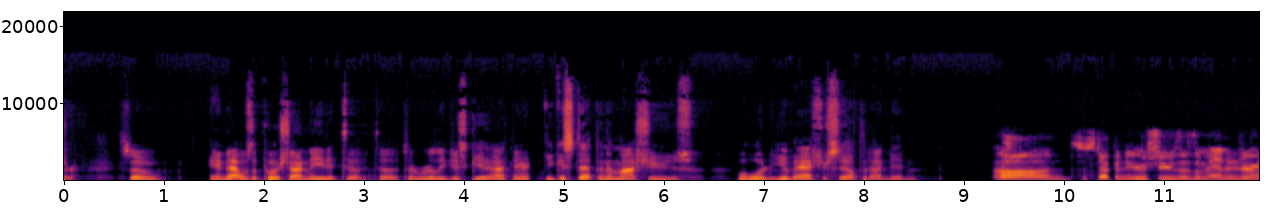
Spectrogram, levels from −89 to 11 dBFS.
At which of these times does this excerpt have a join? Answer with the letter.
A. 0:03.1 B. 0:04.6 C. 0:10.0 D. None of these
B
